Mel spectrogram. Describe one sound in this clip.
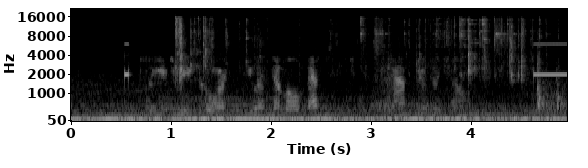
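Keys jingle in a hand.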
